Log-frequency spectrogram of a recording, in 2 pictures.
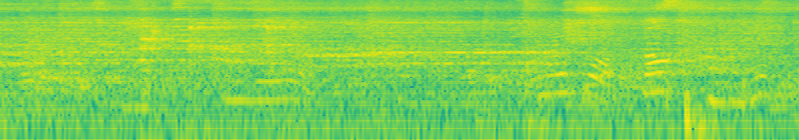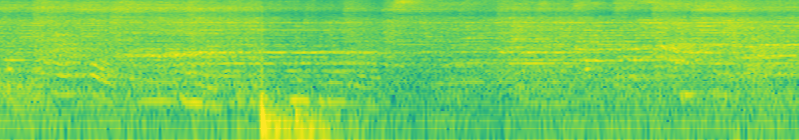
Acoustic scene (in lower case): cafe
